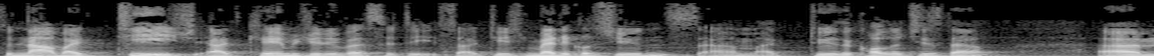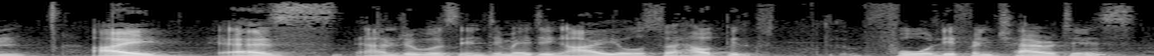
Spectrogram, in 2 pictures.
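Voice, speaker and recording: A man's voice: medium pitch, steady tone, moderate pace, vocal fry, dull audio. An older man, born in Kenya and raised speaking Swahili and Gujarati, telling his life story as a guest on stage. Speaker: guest, cancer surgeon. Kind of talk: conversational storytelling. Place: before a live audience in a hall.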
